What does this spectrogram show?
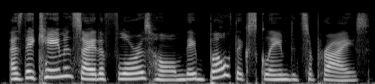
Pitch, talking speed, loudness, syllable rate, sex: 255 Hz, 210 wpm, -18 LUFS, 5.1 syllables/s, female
